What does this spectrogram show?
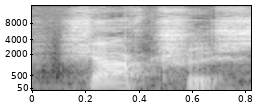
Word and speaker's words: chartreuse: I've just been saying chartreuse sh always get this wrong chartreuse chartreuse that's it when I when I can't pronounce this I always think back to what Clint Anderson said to me if it ain't sh truce it ain't no use so I'm going to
